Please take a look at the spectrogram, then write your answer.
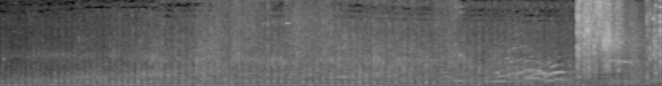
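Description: A capture-team helicopter in a video game thrums loudly and steadily throughout, with brief sharp crackling and chirping sounds layered in near the end.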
